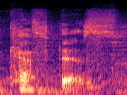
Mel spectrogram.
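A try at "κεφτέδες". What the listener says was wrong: Keftedes. You missed a syllable. Keftedes. Keftedes.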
